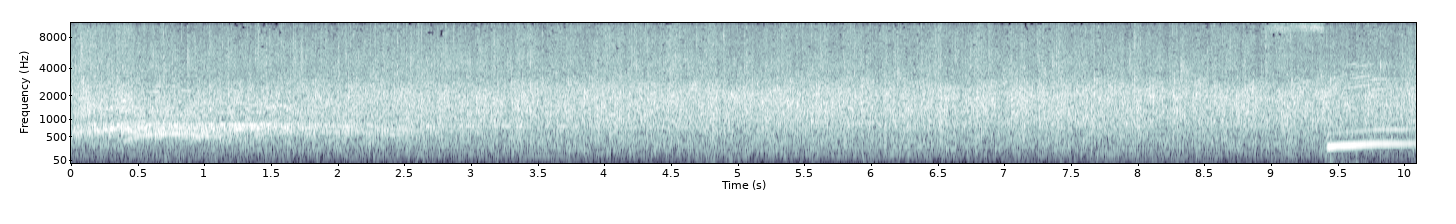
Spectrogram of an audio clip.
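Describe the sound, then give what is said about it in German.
Loud, sustained applause from a large live audience at a crime-fiction festival in Braunschweig, Germany, held in the school hall of the Martino-Katharineum; a dense steady wash of clapping with a few faint whistles near the start and end. “Ein Applaus, wo man einen Schuss gar nicht hören würde, wenn jetzt jemand ermordet worden wäre.”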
